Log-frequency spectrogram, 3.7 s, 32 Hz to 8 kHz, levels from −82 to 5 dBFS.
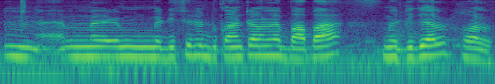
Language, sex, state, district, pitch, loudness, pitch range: Bengali, female, Assam, Hailakandi, 185 Hz, -16 LUFS, 180-200 Hz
